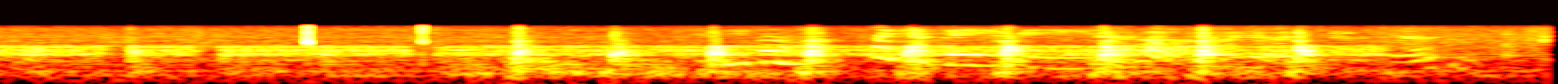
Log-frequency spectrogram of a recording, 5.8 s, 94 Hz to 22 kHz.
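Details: First pregnancy ultrasound, seeing the baby for the first time: fast rhythmic whooshing Doppler pulses about 160 a minute with excited voices over them; fetal heartbeat in the normal range.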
